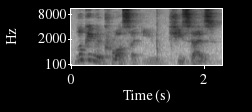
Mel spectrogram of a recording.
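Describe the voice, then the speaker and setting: A man playing the guiding narrator of an adventure game, reading scripted lines in an expressive, theatrical way. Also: mid-range voice, measured pace, a little hiss or hum. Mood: guiding, storytelling. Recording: echoey hall playback, distant, faint music.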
